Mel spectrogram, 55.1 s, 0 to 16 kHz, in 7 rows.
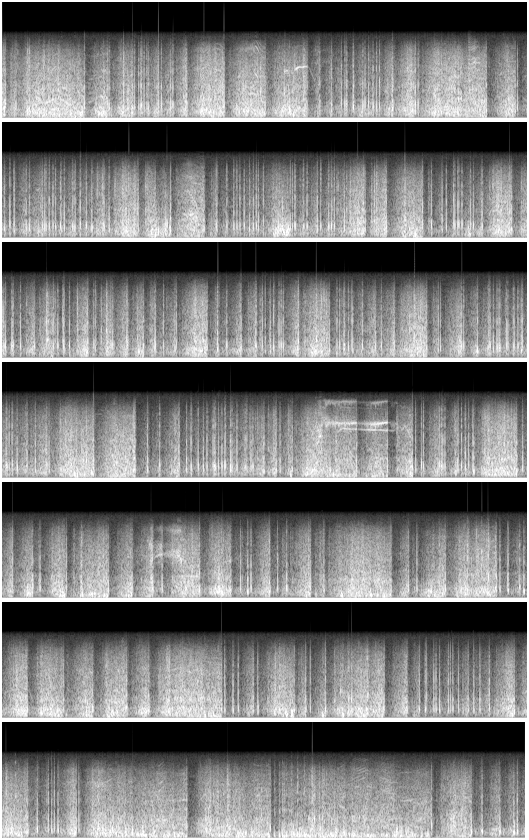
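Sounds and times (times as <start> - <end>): fireworks bangs and crackles: 0.0 - 55.0
firework whistle: 2.9 - 6.2, 27.9 - 30.6, 32.5 - 34.9.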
